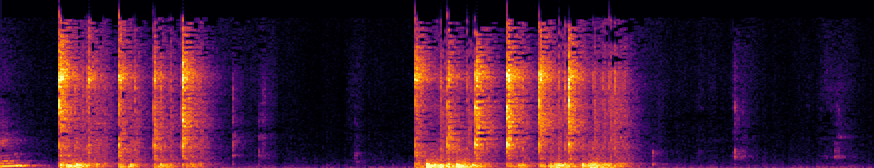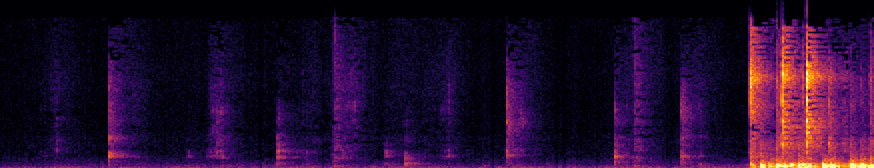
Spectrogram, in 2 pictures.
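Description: Plastic spatula scraping glue out of a plastic measuring cup into a metal bowl: two loud scraping spells, each about a second long, followed by faint scattered clicks and taps.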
